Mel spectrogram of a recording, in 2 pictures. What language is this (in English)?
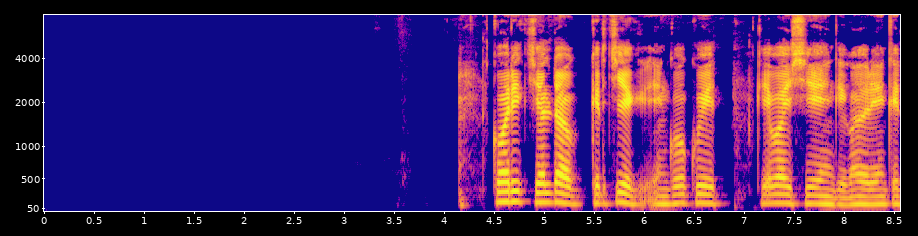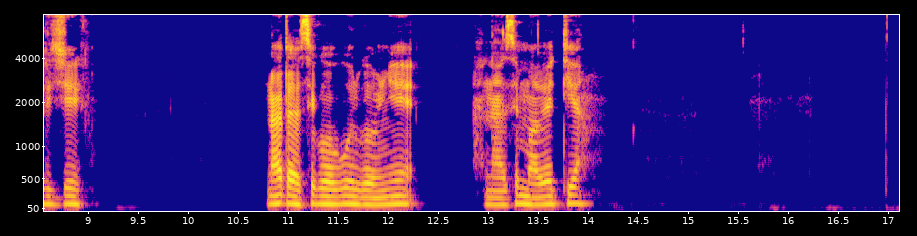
Kalenjin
